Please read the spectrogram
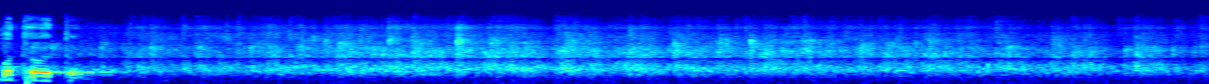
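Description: A steady, even hiss with a faint high hum running through it, left after a man's voice stops at the very start.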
